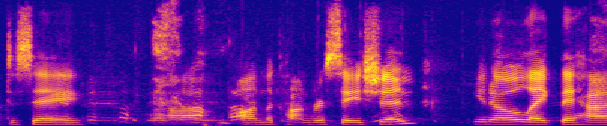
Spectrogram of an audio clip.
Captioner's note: audience laughs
